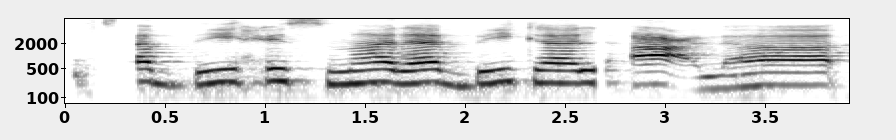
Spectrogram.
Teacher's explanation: you don't have to make the jerk with the ayn, okay? So we can just say Sabbih isma rabbikal a'la.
